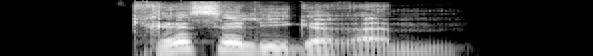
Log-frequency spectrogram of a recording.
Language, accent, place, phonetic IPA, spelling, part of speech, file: German, Germany, Berlin, [ˈkʁɪsəlɪɡəʁəm], krisseligerem, adjective, De-krisseligerem.ogg
- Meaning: strong dative masculine/neuter singular comparative degree of krisselig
